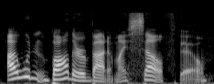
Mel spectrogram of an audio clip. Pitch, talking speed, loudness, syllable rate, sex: 210 Hz, 195 wpm, -19 LUFS, 5.1 syllables/s, female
